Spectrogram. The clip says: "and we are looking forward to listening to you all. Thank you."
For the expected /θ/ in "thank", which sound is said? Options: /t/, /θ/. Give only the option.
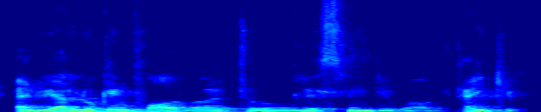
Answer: /t/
